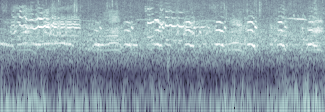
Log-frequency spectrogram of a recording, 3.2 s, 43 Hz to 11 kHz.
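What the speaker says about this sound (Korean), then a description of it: "2호 둥지의 어린 새가 독특한 울음소리를 낸다" A black-faced spoonbill chick in a nest calls continuously, a chorus of honking, wavering cries close by, with overlapping calls from other birds in the colony and no voices.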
